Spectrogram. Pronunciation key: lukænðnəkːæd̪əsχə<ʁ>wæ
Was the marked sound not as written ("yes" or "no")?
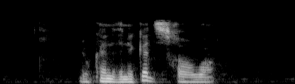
no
